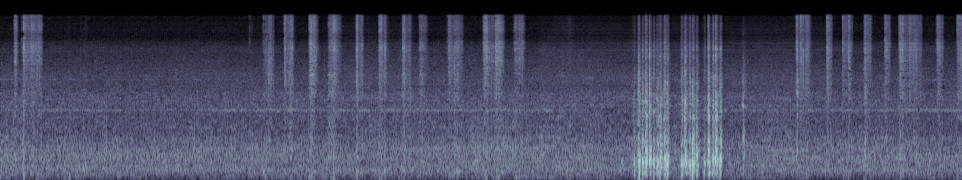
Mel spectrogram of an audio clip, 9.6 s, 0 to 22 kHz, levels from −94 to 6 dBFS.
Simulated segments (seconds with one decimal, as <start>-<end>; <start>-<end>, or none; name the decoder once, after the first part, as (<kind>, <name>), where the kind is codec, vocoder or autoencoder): 3.3-4.2 (autoencoder, DAC-VAE); 5.4-8.3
